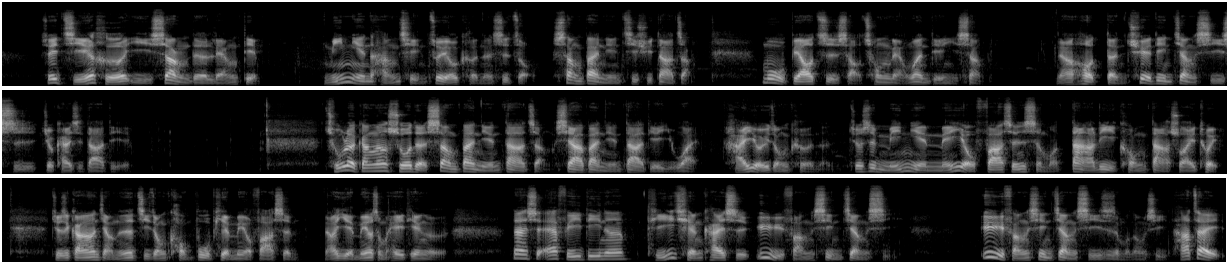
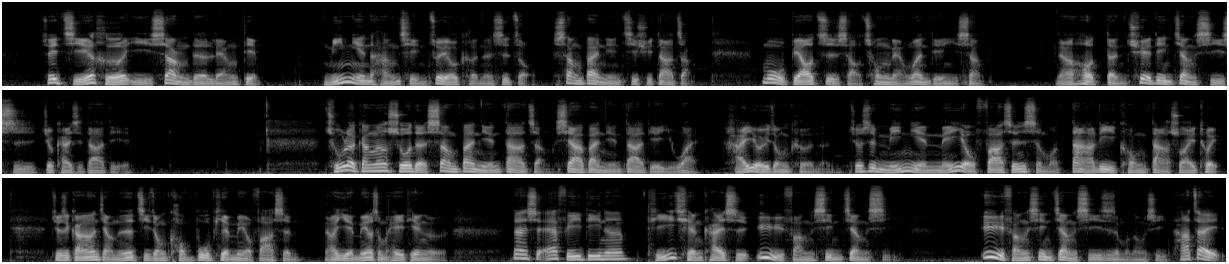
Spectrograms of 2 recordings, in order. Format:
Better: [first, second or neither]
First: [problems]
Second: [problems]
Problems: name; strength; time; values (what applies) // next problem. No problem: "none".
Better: second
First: thin; very; fading below 600 Hz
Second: none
